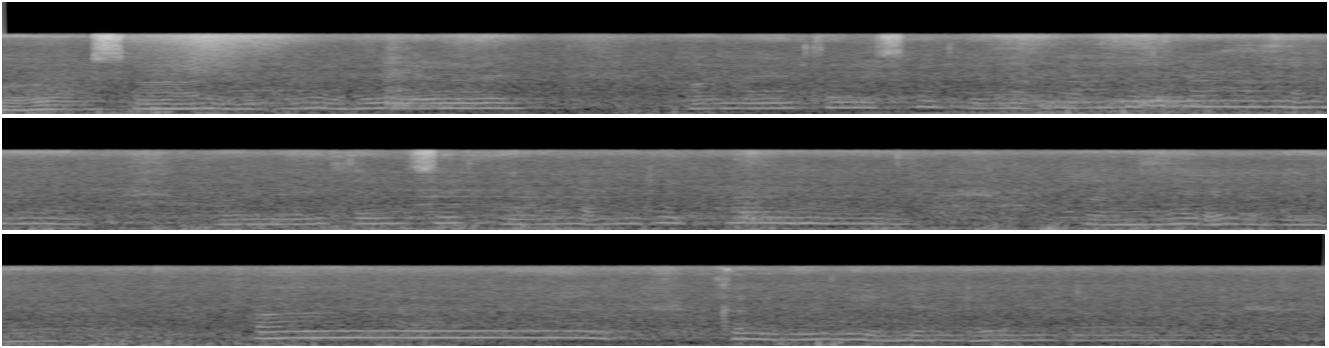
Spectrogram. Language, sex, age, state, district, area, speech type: Gujarati, male, 60+, Gujarat, Narmada, rural, spontaneous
